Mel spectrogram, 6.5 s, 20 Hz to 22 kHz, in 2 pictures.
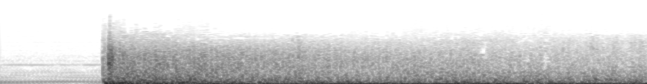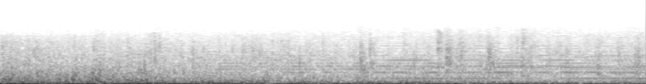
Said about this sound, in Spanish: A las 3 y 46 de la tarde del 12 de marzo, las cámaras recogen una enorme explosión que destroza la cúpula del edificio del reactor número 1, hiriendo de gravedad a cuatro trabajadores.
